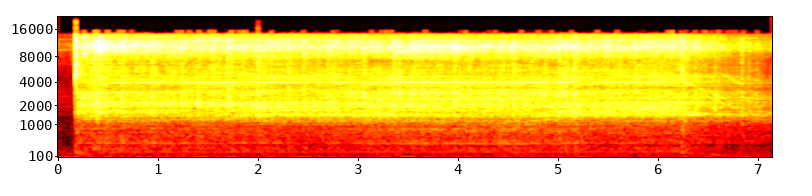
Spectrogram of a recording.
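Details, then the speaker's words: 2009 Kawasaki Ninja 250R in neutral, clutch in, battery checked, some fuel in tank, headlights not turning on: starter whirs steadily for about six seconds but engine never fires; cranks but won't start. "that's basically what happens even with the clutch in and everything still won't start so any ideas would be much appreciated"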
